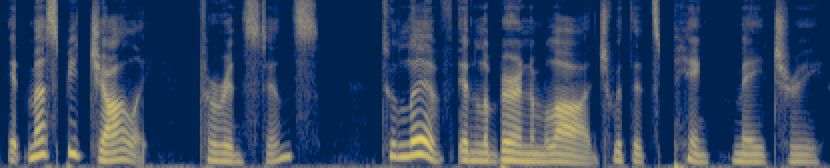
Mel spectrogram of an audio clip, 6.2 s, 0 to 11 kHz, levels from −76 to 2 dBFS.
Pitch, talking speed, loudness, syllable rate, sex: 170 Hz, 155 wpm, -19 LUFS, 4.2 syllables/s, female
